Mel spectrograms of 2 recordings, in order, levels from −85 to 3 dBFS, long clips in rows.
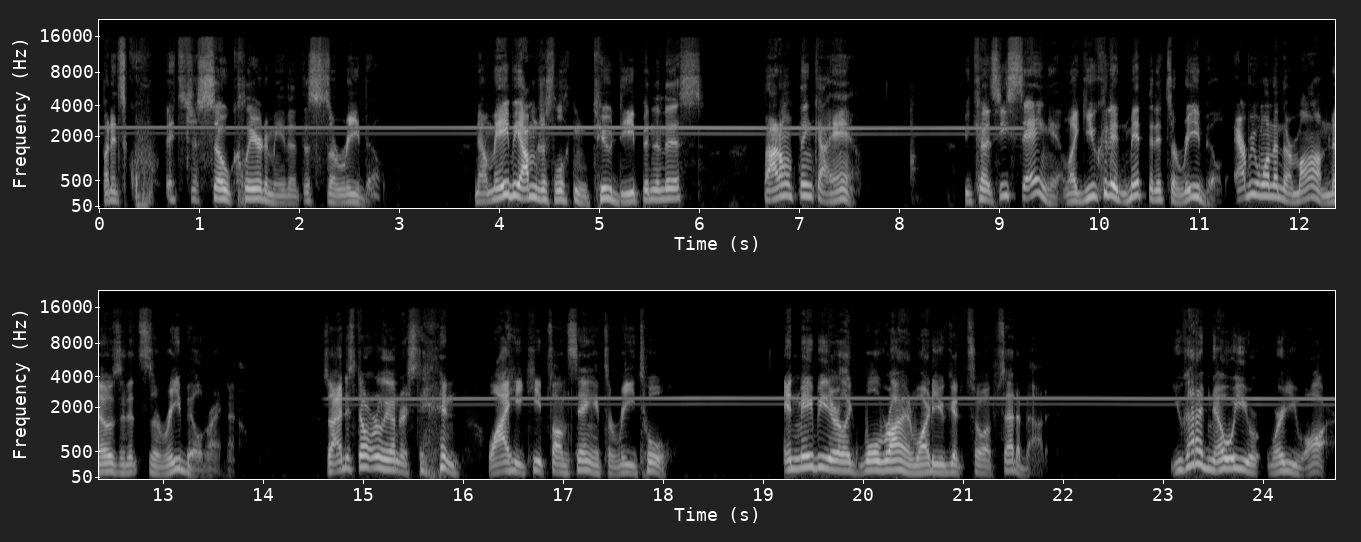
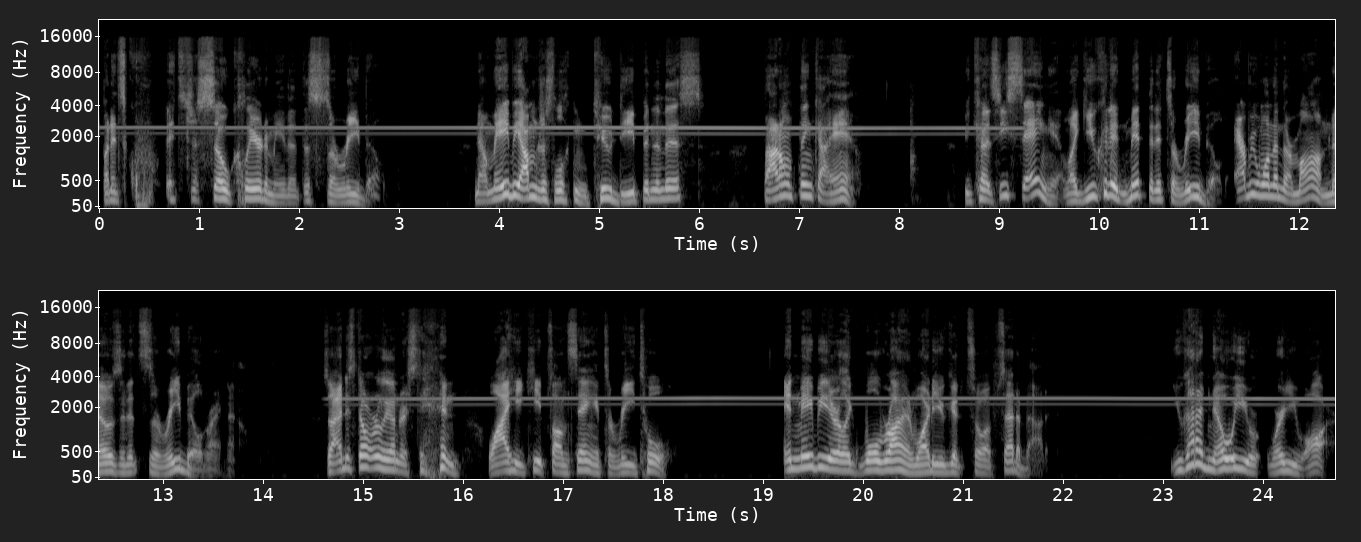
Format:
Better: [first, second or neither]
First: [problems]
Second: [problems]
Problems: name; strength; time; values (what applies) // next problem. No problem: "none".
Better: neither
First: high-pitched whine; noticeable; until 9.5 s and from 15 s on; 2.5 kHz, 15 dB below the speech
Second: high-pitched whine; noticeable; until 9.5 s and from 15 s on; 2.5 kHz, 15 dB below the speech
